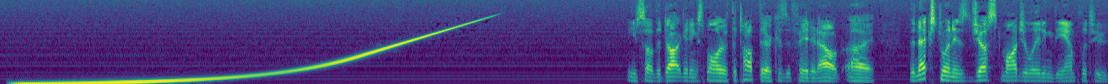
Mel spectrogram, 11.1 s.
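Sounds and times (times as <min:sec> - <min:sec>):
pure sine sweep from 20 Hz to 5,000 Hz: 0:00.0 - 0:05.0
speech: 0:06.3 - 0:11.0.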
